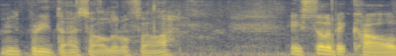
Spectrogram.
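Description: A man talks at a fast pace with a low pitch. His pitch variation is ordinary.

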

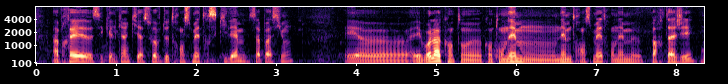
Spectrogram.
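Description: This man has a normal speaking voice, medium in pitch, with fairly even intonation at a moderate pace. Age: 30s. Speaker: TV cooking contest winner, chef. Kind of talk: interview.

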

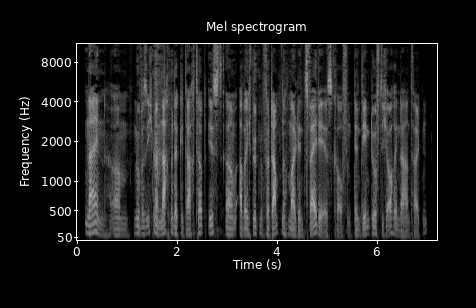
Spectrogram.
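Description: In a very clean recording with a silent background and a dry, close sound with no echo, a man with an ordinary speaking voice talks at a fairly quick pace and fairly low pitch, his intonation lively and hardly any pauses. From Austria. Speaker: gaming podcaster, event reporter. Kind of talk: casual chat.

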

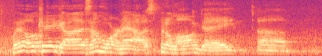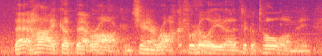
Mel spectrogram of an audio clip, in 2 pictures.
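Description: Light background noise can be heard. Over it, a man talks at a moderate pace. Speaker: travel vlogger. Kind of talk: casual vlog chat. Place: home room. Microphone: phone near.

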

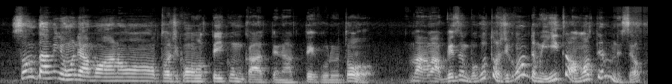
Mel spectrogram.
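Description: A man talks at a very fast pace with vocal fry and very wide pitch swings. Light background noise is heard. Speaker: bar owner and channel host. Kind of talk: casual chat. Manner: halting, filler-heavy; laughs often. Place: bar.

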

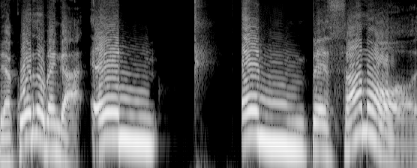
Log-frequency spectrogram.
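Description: Animated in tone, a man speaks with a high pitch. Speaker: online Spanish teacher. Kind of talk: live online lesson. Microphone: close to a powerful mic.

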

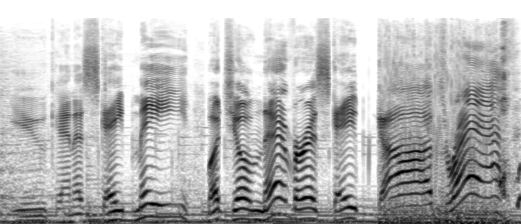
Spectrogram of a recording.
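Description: A cartoonish character voice talks at a very slow pace over loud background noise. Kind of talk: cartoon voice impression. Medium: game stream. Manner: preachy, indignant.

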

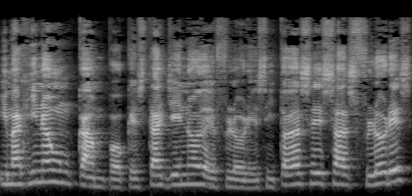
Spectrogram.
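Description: A man speaks with a fairly high pitch and very wide pitch swings, at a moderate pace. His tone is bright and sharp, and the background is quiet. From Spain, Galicia (A Coruña); Galicia, Spain. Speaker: self-help youtuber. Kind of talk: motivational monologue to camera. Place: home room. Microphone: phone near.

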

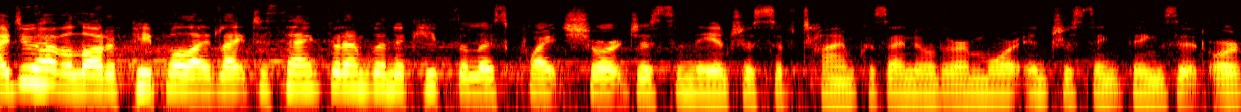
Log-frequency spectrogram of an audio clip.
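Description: A woman speaks at a very fast pace in a medium pitch, with ordinary pitch variation and light background noise. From Scotland, Aberdeen; Scotland. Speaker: barbershop chorus singer and award recipient. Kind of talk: acceptance speech. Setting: arena stage with audience. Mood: warm, grateful, emotional. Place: stadium. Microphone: podium.

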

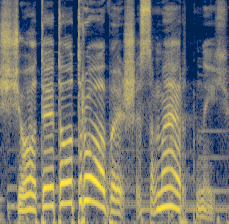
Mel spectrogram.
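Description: Over clear music in the background, a hoarse, put-on character voice performs. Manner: challenging, stern.

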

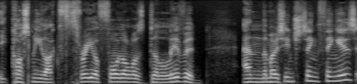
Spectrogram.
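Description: The sound is dry with no echo and the background quiet as a man speaks with ordinary pitch variation. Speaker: electronics hobbyist reviewer. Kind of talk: casual tech review narration. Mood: wry, amused. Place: workshop.

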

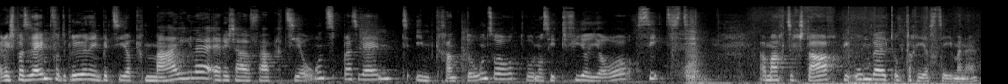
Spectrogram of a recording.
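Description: A woman at a moderate pace with lively intonation, over light background noise. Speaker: moderator and local journalist. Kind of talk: moderated panel discussion. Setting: stage with audience. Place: hall. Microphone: handheld.

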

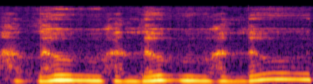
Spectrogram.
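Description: A soft-spoken woman over light background noise. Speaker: ASMR creator. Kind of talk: soft-spoken ASMR chat. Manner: very soft, quiet ASMR talking. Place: home room. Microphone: studio mic.

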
